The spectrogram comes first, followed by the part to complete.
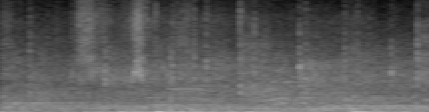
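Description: Taekwondo sparring in a large hall: two dull thuds from the fighters' kicks and footwork on the foam mat, about a second apart, over a murmur of voices.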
